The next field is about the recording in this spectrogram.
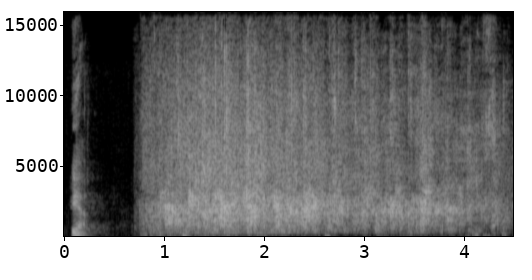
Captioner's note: applause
